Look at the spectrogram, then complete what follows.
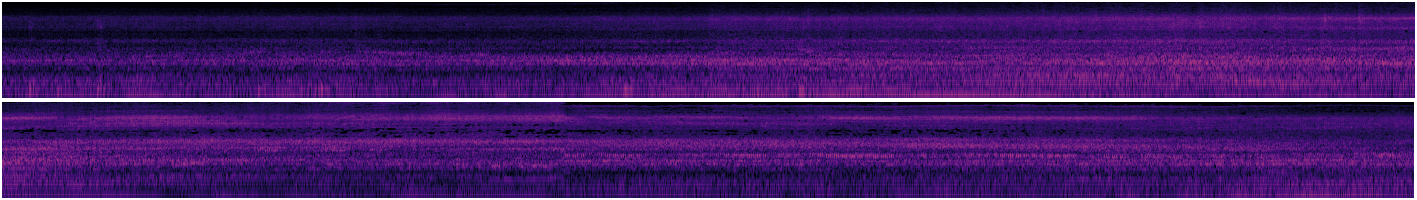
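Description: Kubota tractor's diesel engine running steadily under load while its front blade pushes and grades loose soil.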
